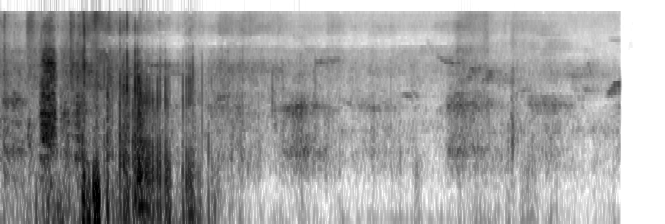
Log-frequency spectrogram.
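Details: Boar-hunting Jagdterrier Gröschel von der Lönsmeute, bred from Adele and Diego von der Lönsmeute, gives a quick string of loud, deep barks for about two seconds, then fades to quiet outdoor rustling.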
